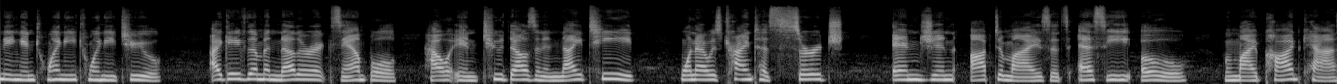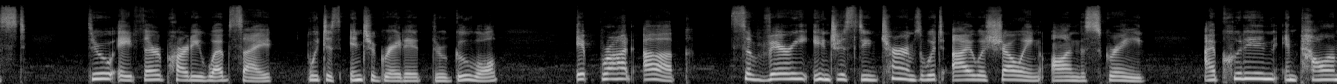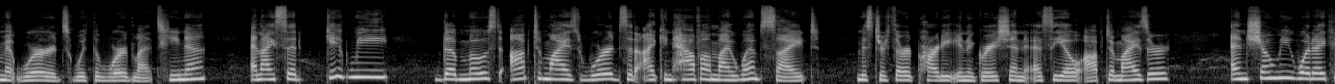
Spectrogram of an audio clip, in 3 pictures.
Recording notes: This show is part of a recording from the Dallas Podcast Movement Conference, August 2022.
